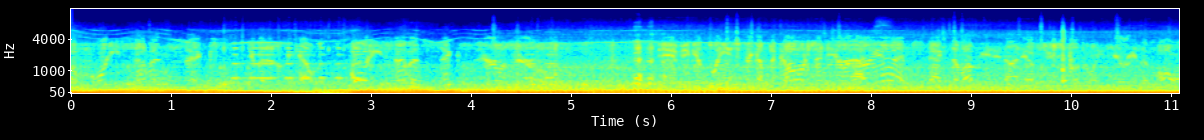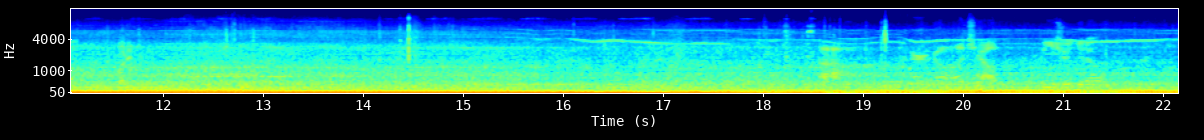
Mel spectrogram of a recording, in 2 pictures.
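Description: Mazda Miata's four-cylinder engine heard from inside the open cockpit during an autocross run: the revs rise and fall over the first few seconds, then hold a steady drone for about ten seconds before easing off near the end, with wind noise throughout.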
